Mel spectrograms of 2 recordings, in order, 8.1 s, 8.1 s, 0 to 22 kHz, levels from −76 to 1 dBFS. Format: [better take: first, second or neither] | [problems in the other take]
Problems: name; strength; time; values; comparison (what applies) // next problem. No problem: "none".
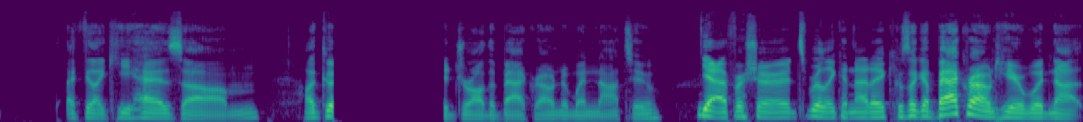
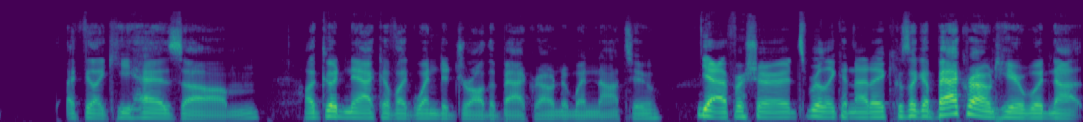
second | audio cutting out; at 2.5 s for 1 s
